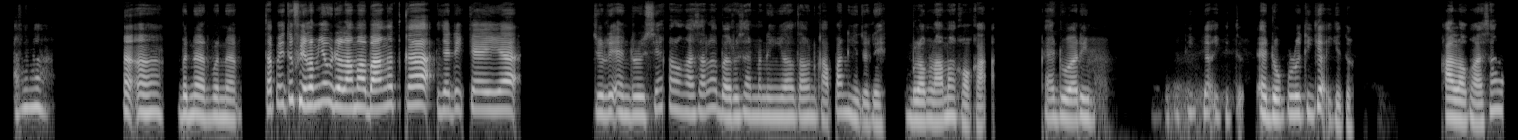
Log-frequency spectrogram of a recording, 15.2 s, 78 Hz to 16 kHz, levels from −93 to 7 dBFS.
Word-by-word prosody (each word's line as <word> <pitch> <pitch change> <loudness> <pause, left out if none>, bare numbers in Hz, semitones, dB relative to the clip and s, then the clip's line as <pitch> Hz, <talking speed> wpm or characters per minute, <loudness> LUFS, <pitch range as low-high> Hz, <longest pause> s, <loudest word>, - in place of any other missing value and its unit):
Oh, 265 +3 -3 0.8
heeh, 220 0 +2 0.3
benar 205 -1 +2
benar. 185 -2 -1 0.3
Tapi 255 +5 -2
itu - - +4
filmnya 315 +1 +5
udah 285 -4 +5
lama 275 0 +6
banget, 265 +3 +6
Kak. 295 -1 +5
Jadi 235 +1 -3
kayak, 245 -1 +2 0.7
Julie 215 -1 -1
Andrewsnya 205 +4 -2
kalau 255 -3 -6
nggak 215 - -2
salah, 255 +4 -5
barusan 195 +1 -1
meninggal 190 0 -2
tahun 190 0 -3
kapan, 185 +5 -5
gitu 165 -2 -6
deh, 155 -1 -4 0.2
Belum 175 -3 +1
lama 180 +4 +1
kok, 150 -3 -3
Kak. - - -3 0.5
Kayak 185 0 -6
2003 185 - -4
gitu, 190 -1 -16 0.2
eh, 205 - +4
23 205 +6 +1
gitu, 145 -3 -8 0.9
kalau 180 -3 +5
nggak 155 -3 -1
salah. 245 +1 -4
205 Hz, 145 wpm, -25 LUFS, 185-245 Hz, 0.9 s, lama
